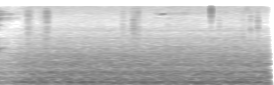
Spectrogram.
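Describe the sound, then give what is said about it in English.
A heavy truck with a trailer brakes hard on the road, locking up its brakes, a dense low engine and road roar that holds level for a couple of seconds with no voices. “I watched this truck just now lock him up on his trailer and uh, it caused him to be able to stop”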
